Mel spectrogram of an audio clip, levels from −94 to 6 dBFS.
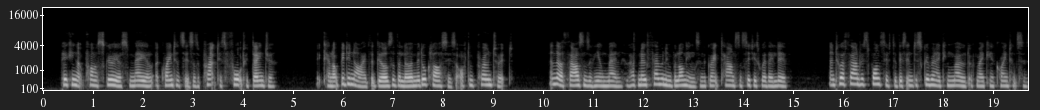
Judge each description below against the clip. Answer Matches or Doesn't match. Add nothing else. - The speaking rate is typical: Matches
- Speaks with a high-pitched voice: Matches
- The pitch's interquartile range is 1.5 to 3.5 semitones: Matches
